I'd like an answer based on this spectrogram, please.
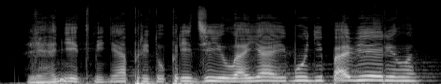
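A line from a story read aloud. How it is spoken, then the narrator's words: Reply breaking into sobs. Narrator (Russian): ответила она и громко зарыдала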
